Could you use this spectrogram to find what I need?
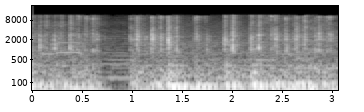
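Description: Rapid typing on a computer keyboard to enter a search, with dense, clattering keystrokes that pause briefly near the start and then continue steadily to the end.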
